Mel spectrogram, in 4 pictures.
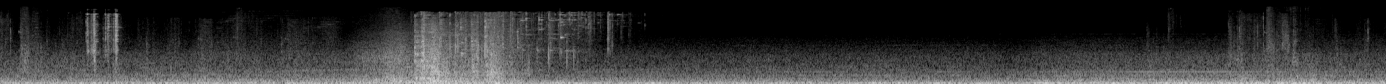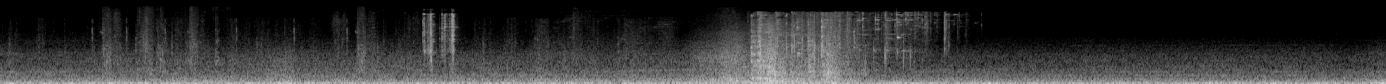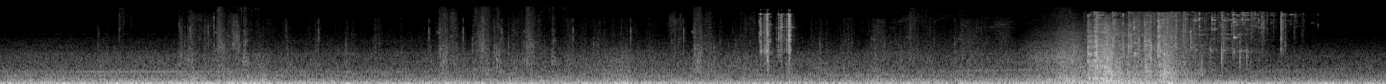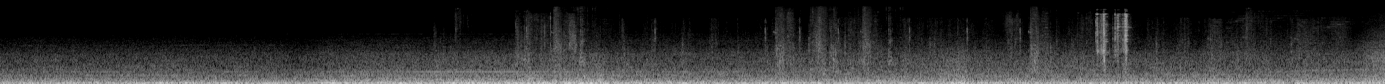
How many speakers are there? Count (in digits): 0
